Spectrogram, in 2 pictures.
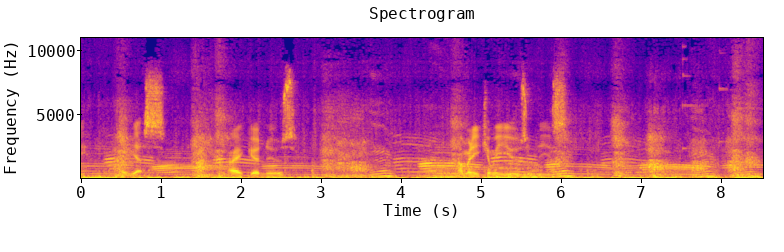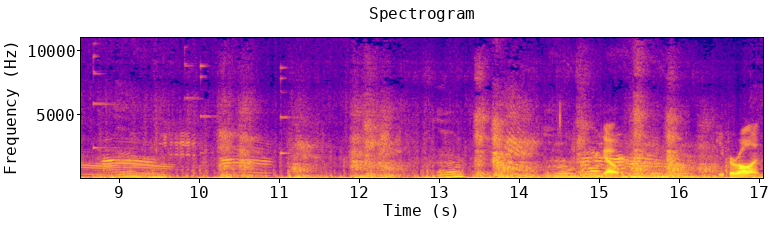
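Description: Cows moo and low nearby.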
